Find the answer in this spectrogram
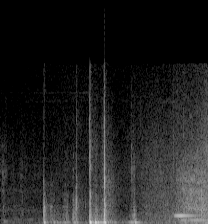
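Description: A few clicks and knocks of a charging cable being plugged in and handled, then a short electronic beep near the end.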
